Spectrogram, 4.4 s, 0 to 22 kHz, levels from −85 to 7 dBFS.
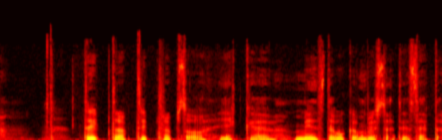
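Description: A speech recording with two passages of DAB burbling, from 1.74 to 2.66 s and from 3.30 to 4.18 s, where short noise blips sit over the voice. Weak reception is letting bit errors, roughly 0.7 and 1.0 percent, slip past error correction into the MP2 data, so wrong samples put short blips of noise into single sub-bands. A spectrogram would show scattered rectangular blocks flashing on and off across frequency bands.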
